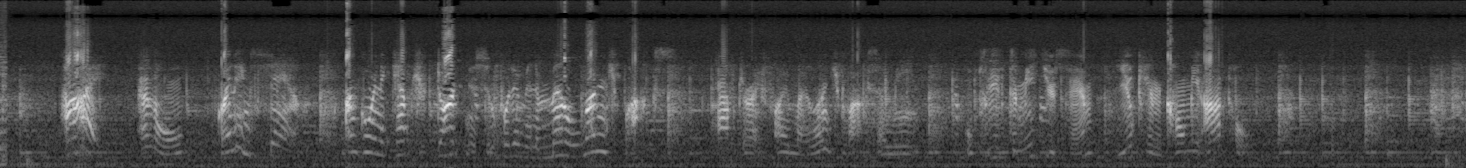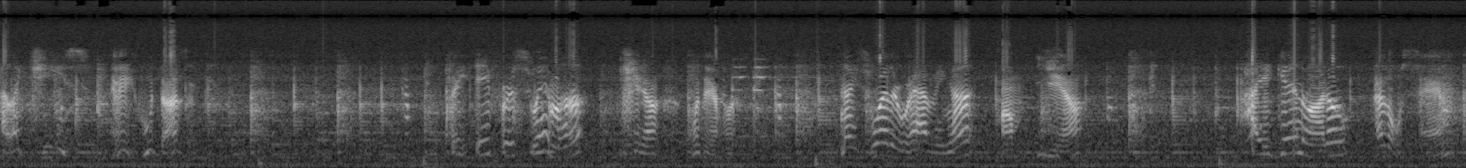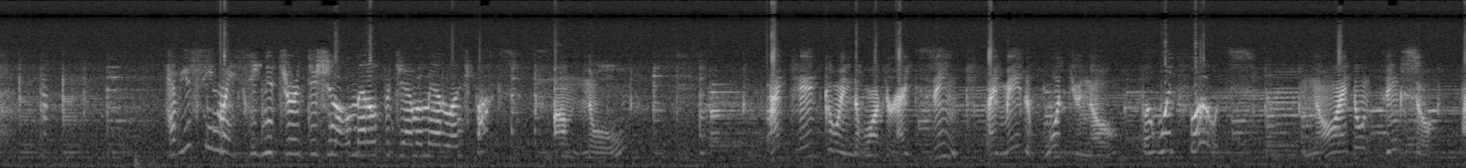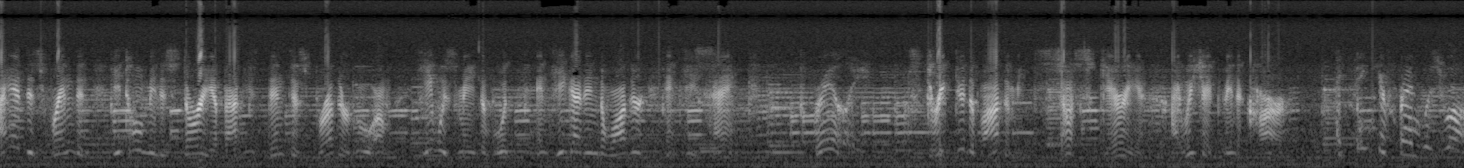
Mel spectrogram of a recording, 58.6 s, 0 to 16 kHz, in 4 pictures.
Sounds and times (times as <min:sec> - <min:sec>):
Music: 0:00.0 - 0:58.6
Speech: 0:00.6 - 0:12.5, 0:14.6 - 0:16.6, 0:27.1 - 0:29.2, 0:31.0 - 0:35.6, 0:37.0 - 0:41.6, 0:42.4 - 0:51.4, 0:53.1 - 0:58.6.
